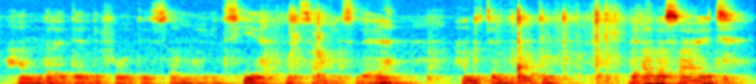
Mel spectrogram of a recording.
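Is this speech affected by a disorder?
No.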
